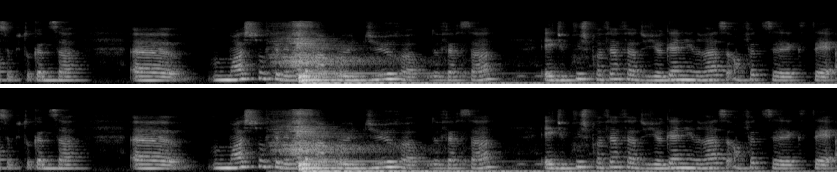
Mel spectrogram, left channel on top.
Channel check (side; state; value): both; identical; correlation 1.00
